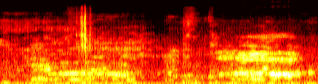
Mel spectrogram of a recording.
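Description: Cattle lowing at the Chakan cow market, two or three drawn-out moos rising over the crowded bargaining hubbub, with people talking nearby throughout.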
